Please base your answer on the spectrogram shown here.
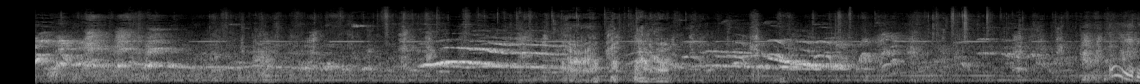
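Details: Six-month-old black Shiba Inu puppies playing outdoors: drawn-out whining howls and yelps, some sliding upward then down, overlapping with steady background noise.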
